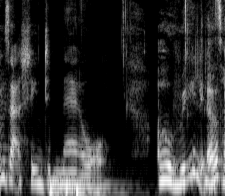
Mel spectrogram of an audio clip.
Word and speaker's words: Doro: Well, my name is my name is actually Doro. Oh, really? That's how you pronounce it, but most people call me DO, so it's absolutely fine.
